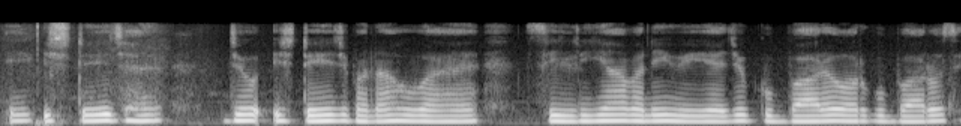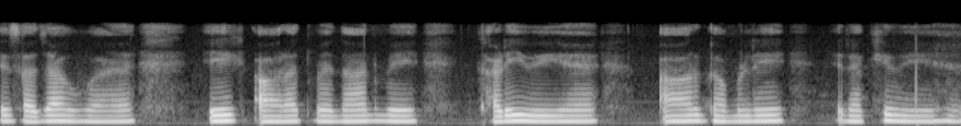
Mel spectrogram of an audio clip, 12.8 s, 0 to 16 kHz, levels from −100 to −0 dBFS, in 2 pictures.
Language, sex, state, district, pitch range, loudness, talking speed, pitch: Hindi, female, Uttar Pradesh, Hamirpur, 160-170 Hz, -17 LUFS, 150 wpm, 160 Hz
